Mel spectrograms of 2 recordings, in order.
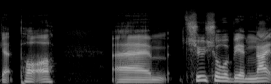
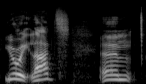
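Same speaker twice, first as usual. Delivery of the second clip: higher, hammed-up Bristolian coach voice; mock Bristolian accent; 9 semitones higher than usual. Pretending Potter gives a team talk, in a hammed-up Bristolian accent. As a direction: play a West Country manager barking orders in broad Bristolian. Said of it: "Let's pretend it's Bristolian".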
